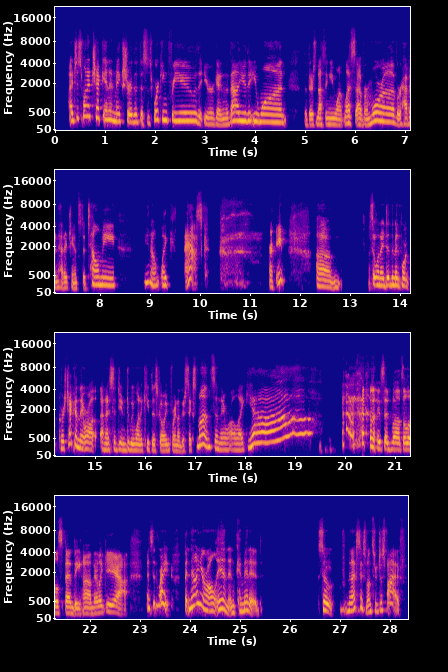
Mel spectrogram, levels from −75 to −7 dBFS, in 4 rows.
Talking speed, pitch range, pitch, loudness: 230 wpm, 170-275 Hz, 215 Hz, -23 LUFS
